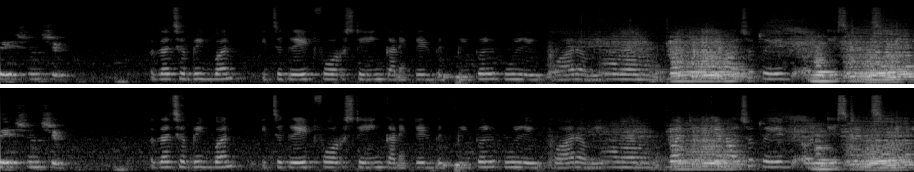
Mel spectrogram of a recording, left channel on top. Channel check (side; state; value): both; normal; correlation 0.49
